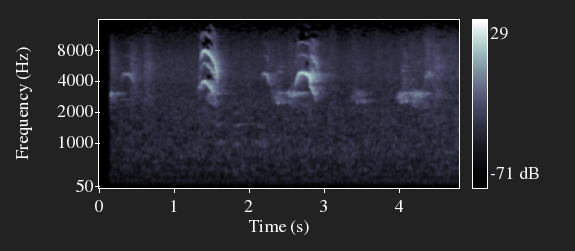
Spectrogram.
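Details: Spur-winged lapwing at the Los Angeles Zoo on 21 March 2021, with a chick ducking for cover; two sharp, high, downward-sweeping chirps about a second apart, then fainter thin notes over a steady background hiss.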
